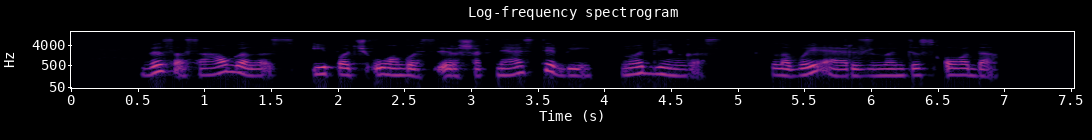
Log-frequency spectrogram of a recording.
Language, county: Lithuanian, Šiauliai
